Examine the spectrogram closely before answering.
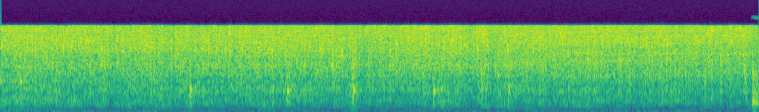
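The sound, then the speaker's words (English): Mushrooms sizzle as they fry in olive oil in a pot, a steady, dense crackle and hiss that holds even throughout, with no voices. “In another pot over here, I'm working on the sauce for Napolitana. Again, dabbling some olive oil. You then may add the mushrooms.”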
